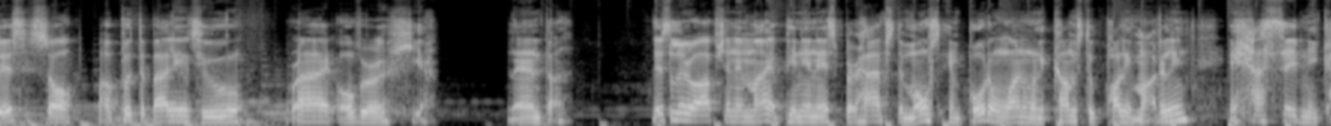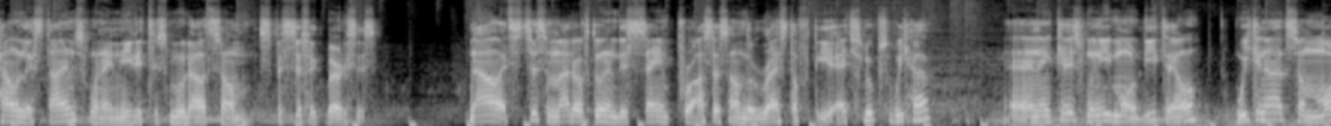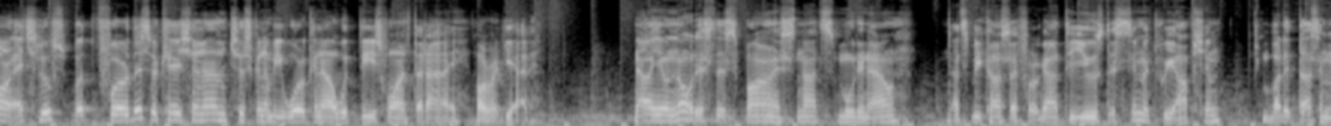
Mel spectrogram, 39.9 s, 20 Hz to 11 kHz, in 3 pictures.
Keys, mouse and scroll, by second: 1.5-4.6 drag, 4.6-6.4 middle drag, 5.8 click, 5.8 right click, 7.2 middle click, 8.0-9.7 drag, 8.0-10.2 middle drag, 8.0-9.7 right drag, 11.0-13.1 middle drag, 17.8 ctrl+z, 17.8 ctrl+middle click, 18.3 middle click, 18.6-23.2 typing, 19.0 alt+click, 19.6 right click, 20.0 alt+click, 20.3 right click, 20.5 ctrl+middle click, 20.9 alt+click, 21.1 right click, 21.3 middle click, 21.6 alt+click, 21.8 right click, 21.9 middle click, 22.1 alt+click, 22.3 click, 22.3 right click, 22.5 click, 22.8 alt+click, 23.0 click, 23.0 right click, 23.3 alt+click, 23.7 middle click, 23.8 middle click, 23.9 click, 23.9 right click, 24.1 ctrl+middle click, 24.6 KP_7, 24.7 2, 25.0 alt+click, 25.1 ctrl+shift+middle click, 25.5 g, 25.8 click, 25.9 2, 26.1 alt+click, 26.4 shift+middle click, 27.0 alt+click, 27.2-29.1 typing, 27.8 click, 27.8 shift+middle click, 28.0 shift+middle click, 28.4 alt+click, 29.1 click, 29.2 alt+click, 29.4 middle click, 29.7 ctrl+shift+middle click, 30.3 KP_3, 30.4 KP_3, 31.2 alt+z, 31.2 KP_1, 31.6 alt+z, 31.7 alt+z, 31.9 alt+z, 32.1 ctrl+shift+middle click, 33.1 shift+middle click, 35.3 middle click, 38.2-39.8 middle drag.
